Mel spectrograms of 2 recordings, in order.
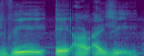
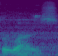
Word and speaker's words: Varize: entertainer, he made it, the real pronunciation is V-A-R-I-Z-E, Varize. Varize. See? But then, you know, in Hawaii we say Varize.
